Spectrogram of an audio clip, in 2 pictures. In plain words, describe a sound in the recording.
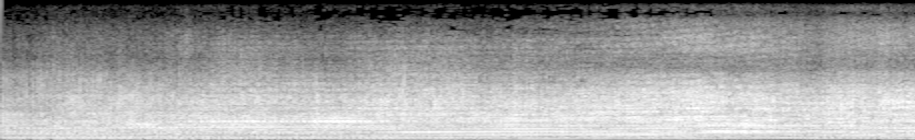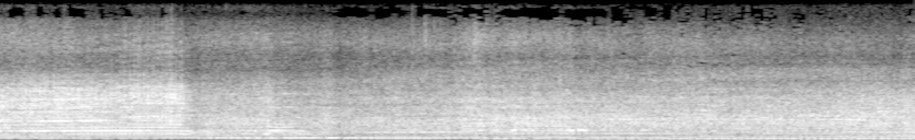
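Rally car engines roar and rev in the distance, rising and falling in pitch.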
